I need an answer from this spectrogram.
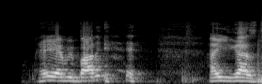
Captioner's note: man laughs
